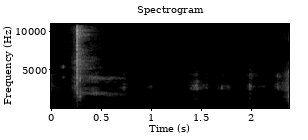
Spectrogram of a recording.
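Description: A single sharp click about a quarter second in, followed by near silence with a couple of faint ticks.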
